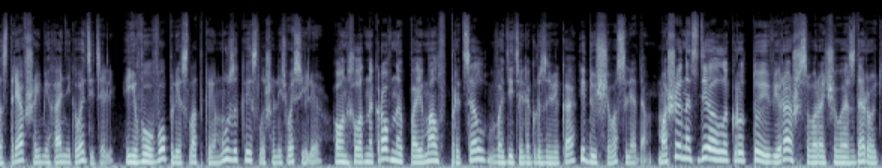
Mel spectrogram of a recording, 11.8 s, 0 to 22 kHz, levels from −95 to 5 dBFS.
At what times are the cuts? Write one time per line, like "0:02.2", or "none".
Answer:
0:08.8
